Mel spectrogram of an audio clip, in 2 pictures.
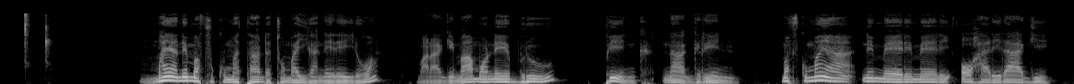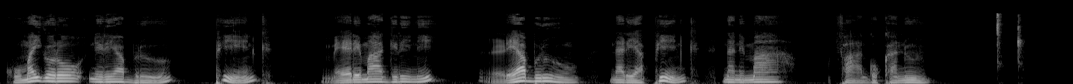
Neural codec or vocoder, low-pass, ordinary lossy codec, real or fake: none; 14.4 kHz; MP3, 48 kbps; real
